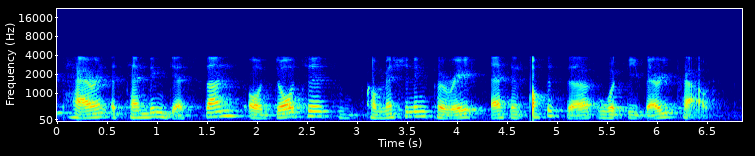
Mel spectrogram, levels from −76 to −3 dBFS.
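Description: At 4.74 s the speech drops into a hard-edged silent gap of roughly 20 ms, with the disturbance over by about 4.78 s, which fits one lost packet on an ADPCM call. Because ADPCM sends only differences from an adaptive prediction, the receiving decoder's predictor and step size no longer match the sender's once that packet is gone. The speech resumes slightly distorted, settling within some tens of milliseconds.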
